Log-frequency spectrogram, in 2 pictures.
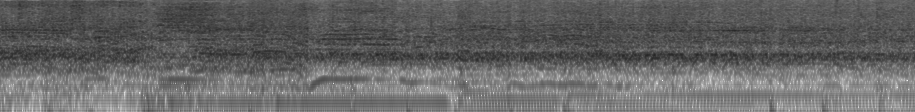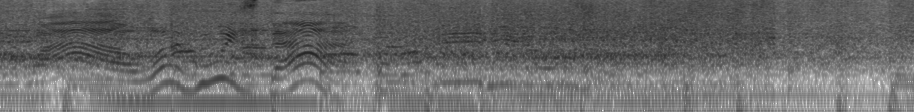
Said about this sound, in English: Wait for this crowd to die down. Wow, what a clip.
